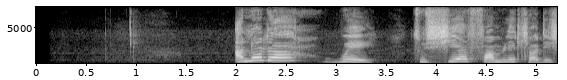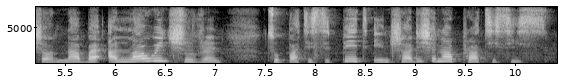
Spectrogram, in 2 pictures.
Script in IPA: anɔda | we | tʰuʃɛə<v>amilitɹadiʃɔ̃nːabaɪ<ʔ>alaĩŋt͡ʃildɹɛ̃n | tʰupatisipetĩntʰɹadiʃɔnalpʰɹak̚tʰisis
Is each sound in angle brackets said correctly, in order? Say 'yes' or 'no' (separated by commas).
no, yes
